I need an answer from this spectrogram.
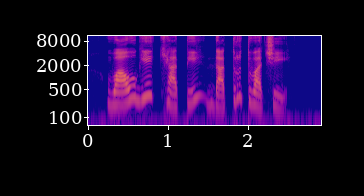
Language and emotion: Marathi, neutral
